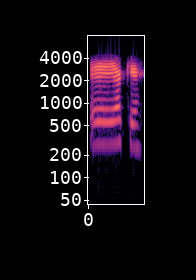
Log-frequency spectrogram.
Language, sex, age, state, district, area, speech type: Kannada, female, 18-30, Karnataka, Uttara Kannada, rural, conversation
